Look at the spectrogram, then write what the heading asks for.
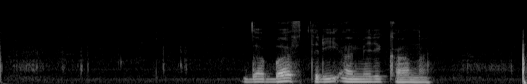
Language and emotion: Russian, neutral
